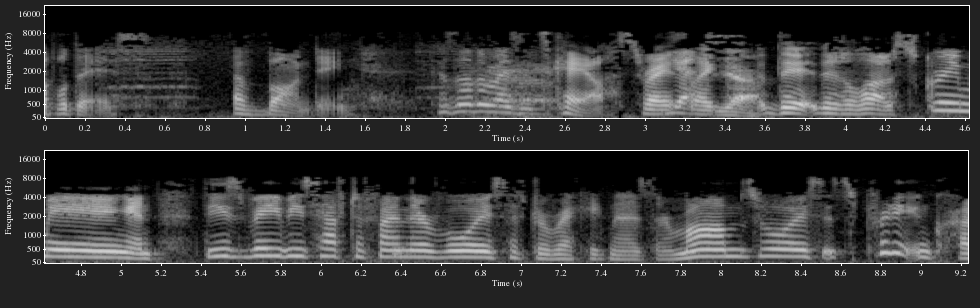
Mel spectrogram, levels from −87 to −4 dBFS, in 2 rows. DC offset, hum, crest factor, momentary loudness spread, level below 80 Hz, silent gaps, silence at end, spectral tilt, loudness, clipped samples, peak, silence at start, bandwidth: under 0.1%; none; 22 dB; 14 LU; -60 dBFS; none; 0 s; -3.5 dB/octave; -26 LUFS; under 0.1%; -6 dBFS; 0 s; 8.4 kHz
